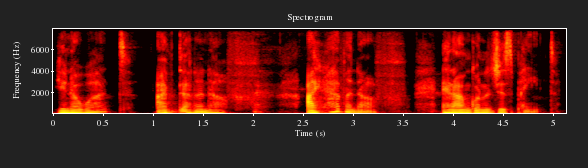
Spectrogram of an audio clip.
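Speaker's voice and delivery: slow, soft, low declaration; serene resignation. Retold or imitated. Host voices someone content to quit, serene. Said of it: "nowhere near ever saying".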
